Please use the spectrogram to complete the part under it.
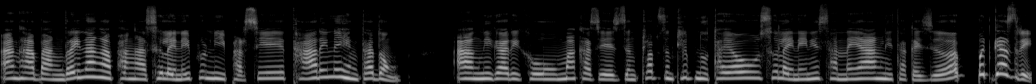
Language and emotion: Bodo, disgusted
